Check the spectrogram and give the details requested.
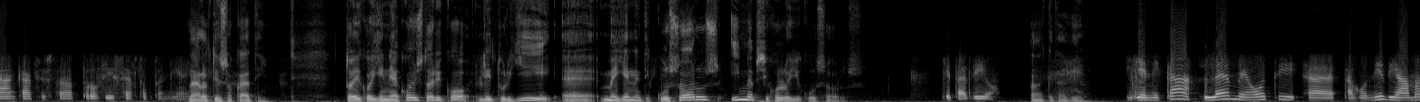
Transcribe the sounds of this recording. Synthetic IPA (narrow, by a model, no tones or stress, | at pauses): ɐŋkɐpçosθɐpɾo̞viseɐft̪o̞kt̪o̞niɐ̰nɐɾo̞t̪iso̞kɐt̪i | t̪o̞iko̞ʝe̞niɐko̞ist̪o̞ɾiko̞lit̪uɾʝi | me̞ʝe̞ne̞t̪ikuso̞ɾusime̞psixo̞lo̞ʝikuso̞̰ɾus | ce̞t̪ɐðio̞ | ɐce̞t̪ɐðio̞ʝe̞nikɐle̞me̞o̞t̪it̪ɐɣo̞niðiɐmɐ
